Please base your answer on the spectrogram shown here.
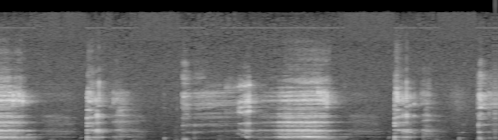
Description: Neck view of burps when swallowing air.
